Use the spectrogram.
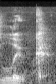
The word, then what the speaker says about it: Luc: it thank you uh luc that's luke and then lip see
